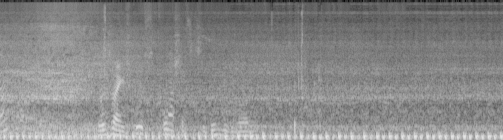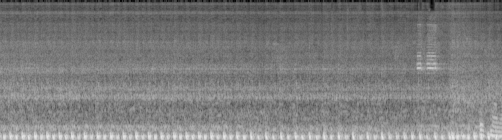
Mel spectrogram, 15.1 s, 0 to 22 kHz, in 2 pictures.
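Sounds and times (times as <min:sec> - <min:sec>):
motorbike engine running: 0:00.0 - 0:15.0.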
